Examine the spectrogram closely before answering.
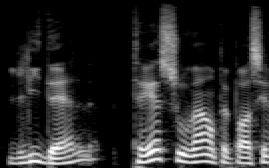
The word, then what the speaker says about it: Lidl: Lidl, ça s'écrit L-I-D-L, c'est allemand, mais ça se prononce Lidl.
